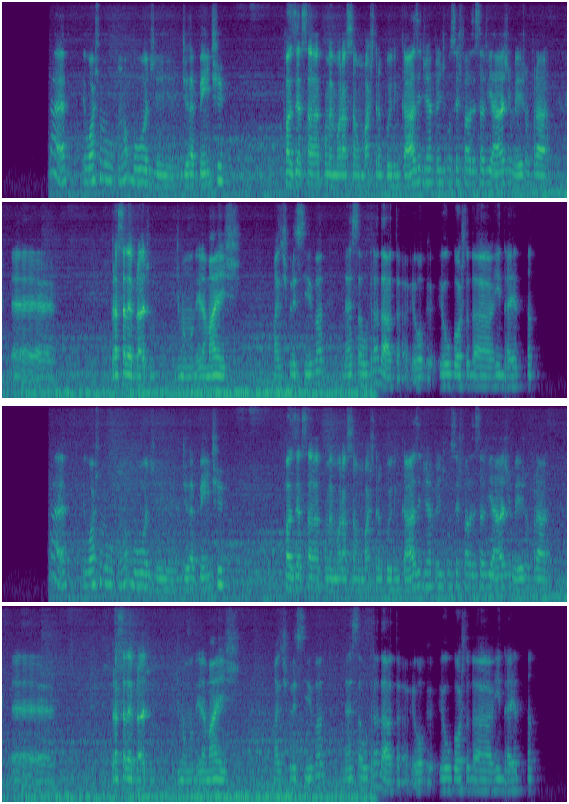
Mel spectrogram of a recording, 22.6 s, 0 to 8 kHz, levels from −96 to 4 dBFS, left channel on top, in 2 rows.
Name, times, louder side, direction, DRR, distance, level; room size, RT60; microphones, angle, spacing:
sound 1, 0.9-18.8, equal, 40° right, 0.9 m, -44 dB
voice 1, 1.0-1.3 1.6-4.4 5.6-11.0 11.5-12.4 13.5-14.4 14.8-16.1 16.7-17.8 18.1-21.9, left 3 dB, 20° left, 0.5 m, -36 dB
4.8 x 4.4 x 4.8 m
head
